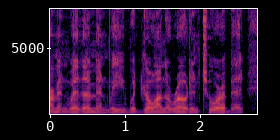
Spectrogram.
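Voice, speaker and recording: A man speaks with an American accent at medium pitch, using fairly even intonation and a fairly quick pace. It's an ordinary speaking voice on a very clean recording with a silent background. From New York City. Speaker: voice actor. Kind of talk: casual chat.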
